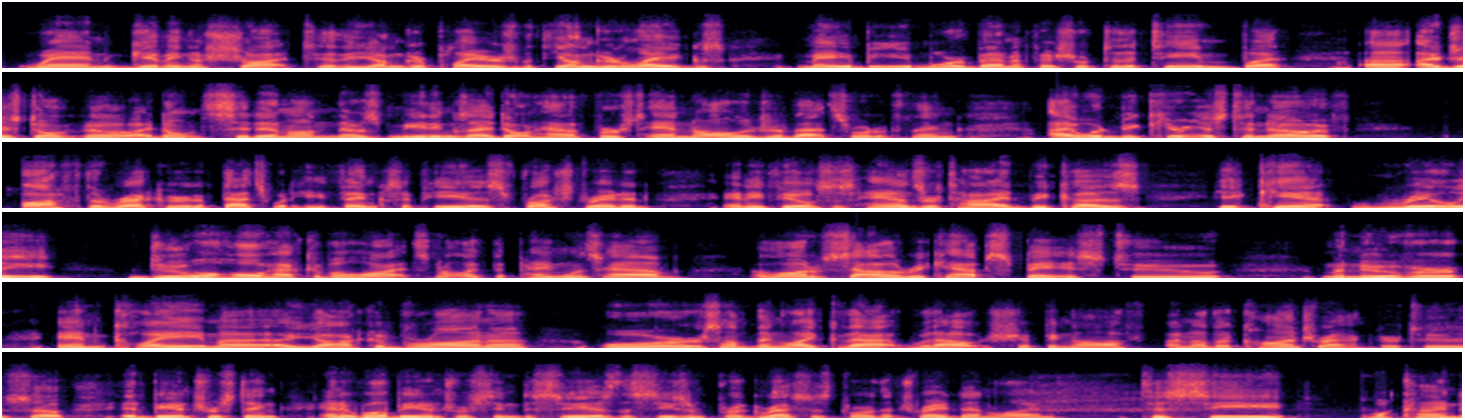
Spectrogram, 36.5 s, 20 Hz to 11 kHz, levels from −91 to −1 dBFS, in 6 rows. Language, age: English, 20-39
